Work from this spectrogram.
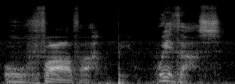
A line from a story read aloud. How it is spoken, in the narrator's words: mutters Uryo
